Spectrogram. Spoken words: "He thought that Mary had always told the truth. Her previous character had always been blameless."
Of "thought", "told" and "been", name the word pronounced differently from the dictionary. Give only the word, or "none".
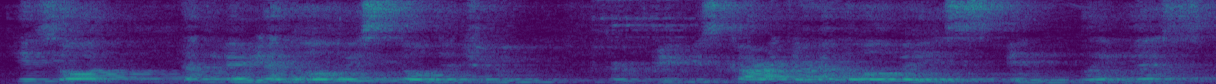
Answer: thought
